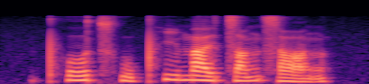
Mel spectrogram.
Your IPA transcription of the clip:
pʰo˨˦ʊ̯t͡sʰṵ˨˩ pʰi˥˨ma˥˨ɪ̯ t͡sɑ˨˦ŋsɑ̰˨˩ŋ

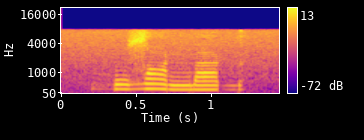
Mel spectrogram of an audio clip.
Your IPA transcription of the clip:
huzˤaŋ͡maɡ

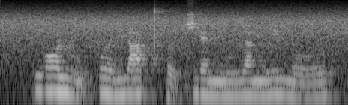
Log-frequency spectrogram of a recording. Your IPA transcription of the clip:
pwɔ˥ɻṵ˨˩ fɤ˥˩ljä˥t̪ʰɤ̰˨˩ t͡ɕjɛ˥˩n̪u˧˥la˥n li˥˩no˧˥ʊ̯

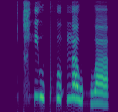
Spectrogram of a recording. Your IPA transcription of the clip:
t͡ɕʰju˥˧pʰo˦ʔn̪a˥˧w hwa˥˧

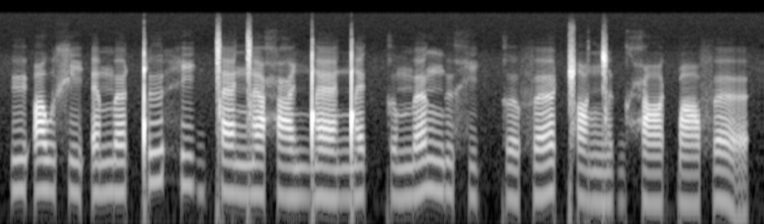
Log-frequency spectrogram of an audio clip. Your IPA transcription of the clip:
yʔ ɑwʃiʔɛmœ ǃʉ hiɡ ǀæŋ͡ǀæħʕiŋ͡ǃæ ŋ͡ǃɛkːɵmœ ŋʉx ikːɵfœ ǁɑŋ͡ǀʉɡħɑ k͡pɑfœ

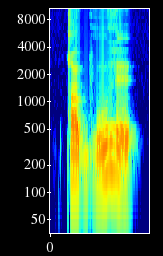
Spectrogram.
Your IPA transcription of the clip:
qubʱuɦɘ

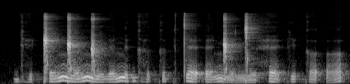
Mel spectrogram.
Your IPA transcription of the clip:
ɡʱɪ˩ ǁɘ˩˥ŋ͡ǁœ˩˥ ŋ͡ǁu˩lɘ˩˥nɘ˩˥ ɡʱə˩˥kə˩˥ktɛ˧˩˧ ʔɛ˩˥ŋ͡ǁo˩ŋ͡ǀɘ˩˥ hɛ˧˩˧ kɪ˩˥kʌ˩ ʔʌ˩˥

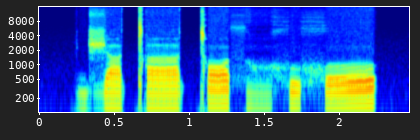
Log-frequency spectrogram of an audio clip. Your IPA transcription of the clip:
d͡ʒaǀa ǀɔθɔ̤xu xo

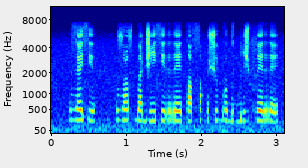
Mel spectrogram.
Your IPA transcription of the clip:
zɛsʲə | zosˤde d͡ʒisʲɛ retɐsˤ | ʃʉɡodɛɡ͡biʒ fere

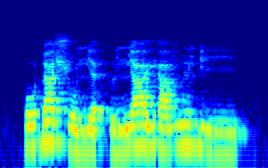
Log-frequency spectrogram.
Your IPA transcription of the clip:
o˧ɗa˦ ʃo˨ɲɛ˨hɨ˨ ɲaː˦ja˨˦vĩ˦ ɗiː˨

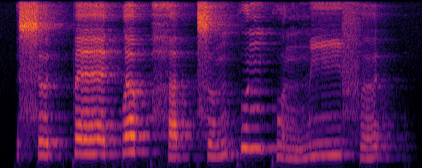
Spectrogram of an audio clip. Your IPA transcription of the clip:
sɵ˨˥t̚pɛː˧k̚lɐ˥p̚ hɐ˧t̚ t͡sʊ˨˥ŋkʷɪ˥ŋ kʷɐ˨˩ŋmiː˧fɵ˨˥t̚

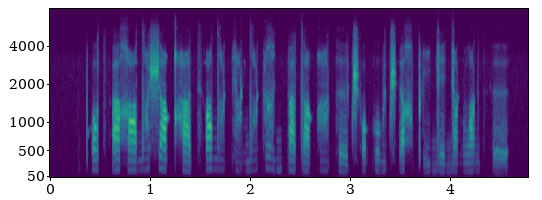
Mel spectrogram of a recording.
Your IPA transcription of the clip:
pʼɔt͡sʼaχɘ dˤa̤ʃɐ qʰɘ t͡sʼidˤa̤ki̤ɡ dˤi̤kʁi̤ɡpatɐ qa̤kɘ t͡ʃʼɔkoɡt͡ʃʼɛχpʼiɡ e ɡeɡðˤɛɡt͡sʼɘ

